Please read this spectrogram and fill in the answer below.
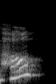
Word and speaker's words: hope: the fan okay h-o-p-e so there's a silent E so when you pronounce this long all look at my mouth first Big O O that's it it becomes smaller like Oh and it shrinks oh so that's when you say hope hope Ray of Hope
